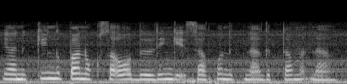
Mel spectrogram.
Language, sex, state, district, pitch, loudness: Garo, female, Meghalaya, South Garo Hills, 175 Hz, -16 LUFS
